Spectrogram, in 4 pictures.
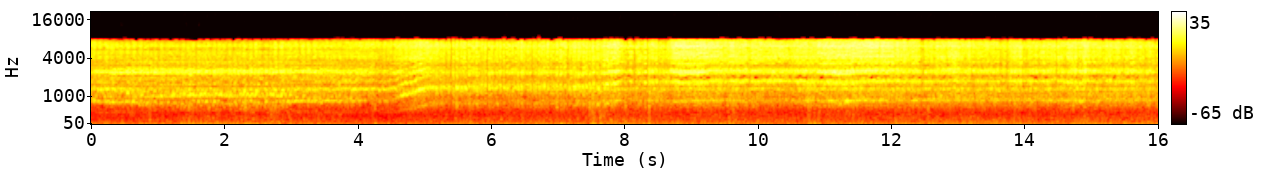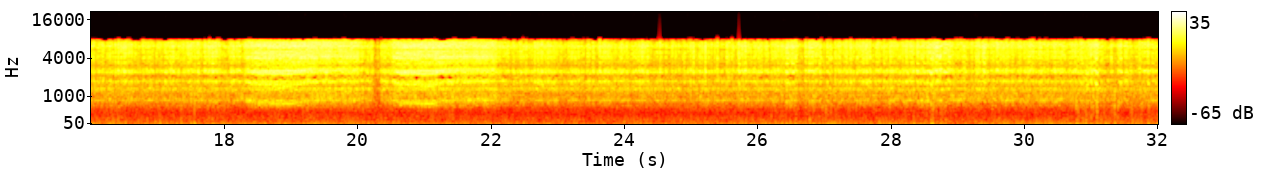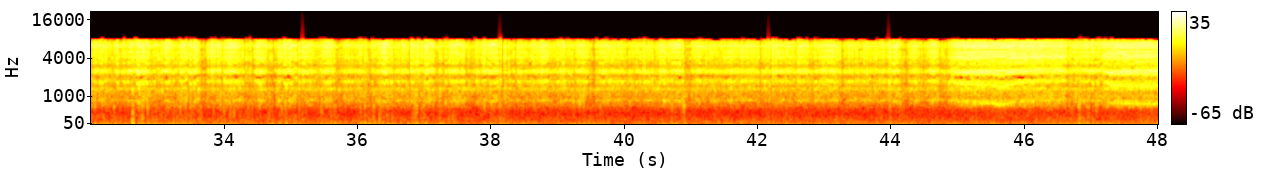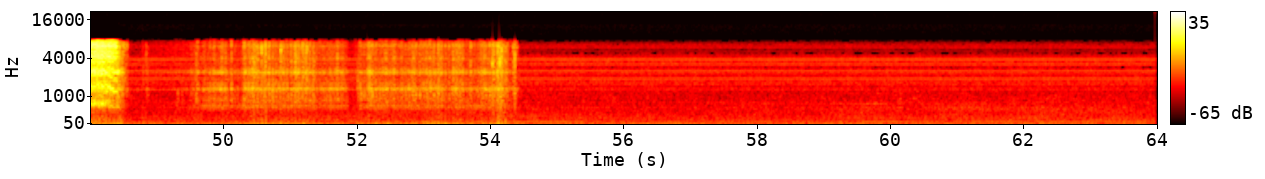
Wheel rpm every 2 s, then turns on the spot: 110, 110, 150, 200, 220, 230, 230, 230, 240, 230, 230, 230, 230, 230, 230, 230, 240, 230, 230, 230, 230, 240, 230, 220, 70, 20, 10, 0, 0, 0, 0, 0.
48-54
